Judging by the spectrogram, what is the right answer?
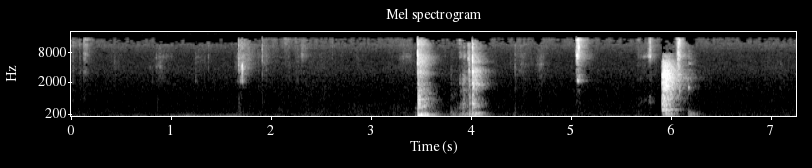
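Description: Hands squeezing a slime-filled rubber balloon, with two sharp handling sounds about halfway through, then a scissors snip cutting off the balloon's tip near the end.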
